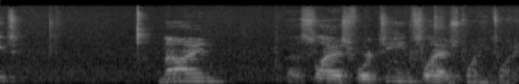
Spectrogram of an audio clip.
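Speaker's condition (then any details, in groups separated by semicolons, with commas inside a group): No condition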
